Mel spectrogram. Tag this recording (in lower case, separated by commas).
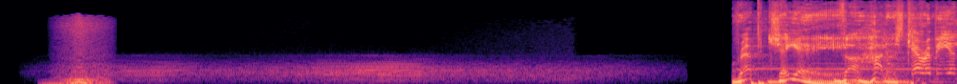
speech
